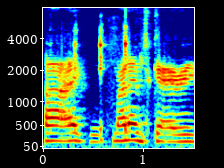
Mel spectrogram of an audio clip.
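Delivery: not-too-bright, dopey, dim-witted voice, pitched slightly up. Voicing Gary, not the brightest in the shop, greeting a player: dim-witted Gary voice. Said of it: "Gary is not the brightest in the shop".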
